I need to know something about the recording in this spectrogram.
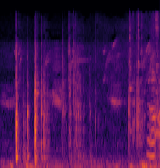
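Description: Plastic toy food clicking and knocking against a clear plastic jar as the play picnic is packed away, with two sharp clicks in the first half second.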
